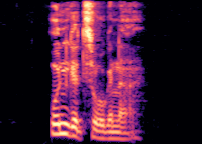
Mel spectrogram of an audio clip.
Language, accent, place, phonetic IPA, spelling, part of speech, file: German, Germany, Berlin, [ˈʊnɡəˌt͡soːɡənɐ], ungezogener, adjective, De-ungezogener.ogg
- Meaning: 1. comparative degree of ungezogen 2. inflection of ungezogen: strong/mixed nominative masculine singular 3. inflection of ungezogen: strong genitive/dative feminine singular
